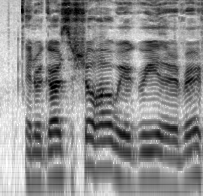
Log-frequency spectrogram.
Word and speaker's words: Shoha: You're basically saying it right, it's just Soha.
